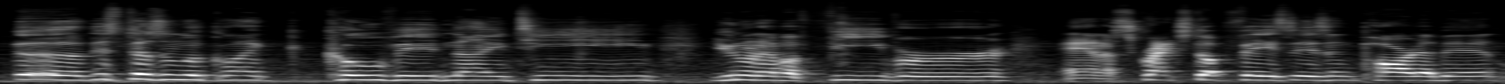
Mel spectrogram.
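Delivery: lightly put-on voice of dismissive staff; mock hospital staff. ER staff brushing off a covid patient, mock dismissive.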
